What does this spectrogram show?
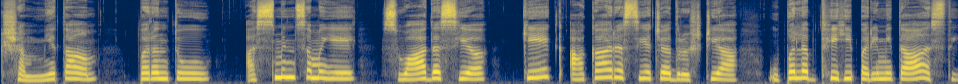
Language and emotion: Sanskrit, sad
